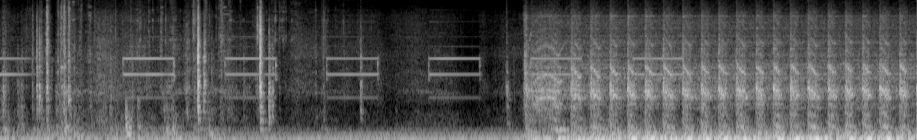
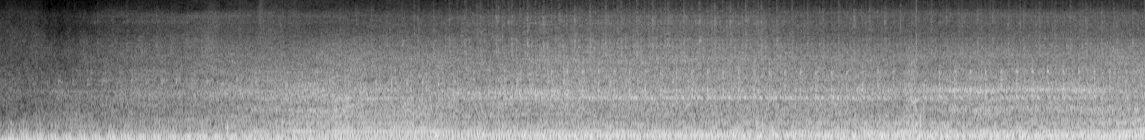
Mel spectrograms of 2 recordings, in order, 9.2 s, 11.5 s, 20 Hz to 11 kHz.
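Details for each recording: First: Freshly installed 2003 Subaru Forester engine with new oil and filters, ignition unplugged, cranking in cold weather to build oil pressure: steady even cranking pulses about eighty per minute, no skips; normal compression. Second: Freshly installed 2003 Subaru Forester engine on first start, run briefly with no coolant, check engine light on and a vacuum leak expected: low idle with an uneven, wavering beat of about three pulses a second; rough idle, cause unconfirmed.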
